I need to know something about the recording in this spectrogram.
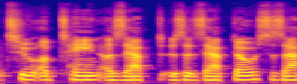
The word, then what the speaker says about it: Zapdos: someone was trying to obtain a is it Zapdos? Is that how you say it? Zapdos, yep.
